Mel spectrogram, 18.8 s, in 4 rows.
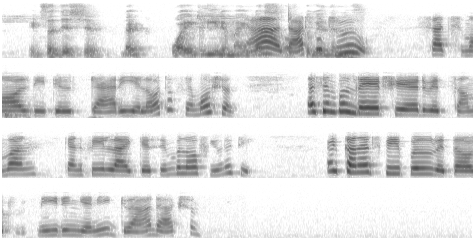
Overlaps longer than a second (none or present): present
